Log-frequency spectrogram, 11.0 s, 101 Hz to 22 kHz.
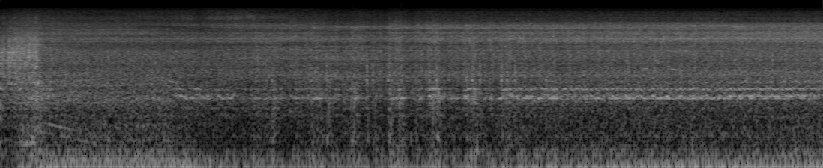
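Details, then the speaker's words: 1985 Pontiac Trans Am V8 with electronic-feedback four-barrel carburetor, 34,000 miles, parked since 1998: catches after brief crank into rough, uneven idle on primed fuel; fuel pump or stuck float suspected, fuel found reaching carb, so carburetor issue. "So either the fuel pump is not working or the float is stuck in the carburetor."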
